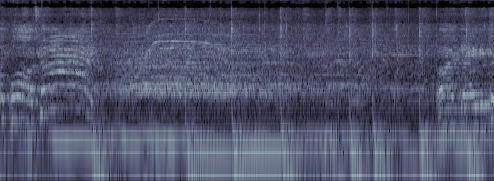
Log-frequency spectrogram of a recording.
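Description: Concert crowd at a heavy metal show in Vancouver roars with cheers, whoops and shouts over steady applause, a dense loud wall of sound with individual yells rising above it throughout.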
